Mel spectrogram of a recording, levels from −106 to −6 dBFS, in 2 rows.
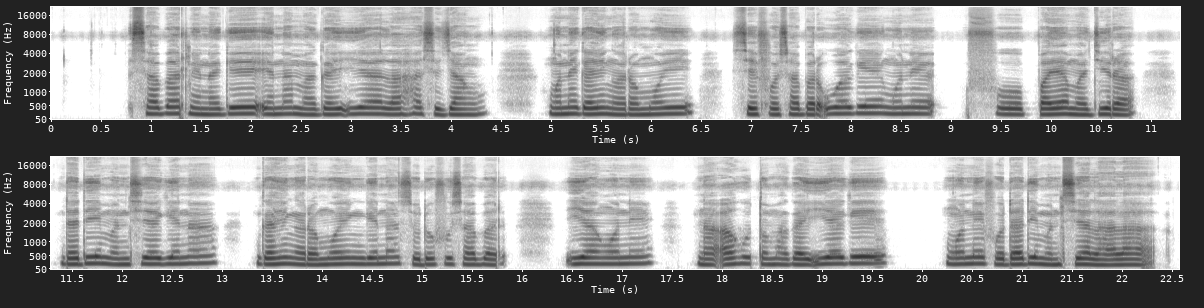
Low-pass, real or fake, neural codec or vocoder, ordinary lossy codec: none; real; none; none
